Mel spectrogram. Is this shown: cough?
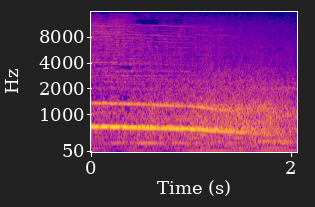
no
